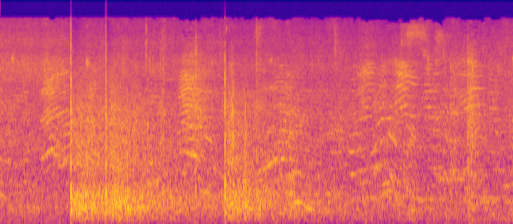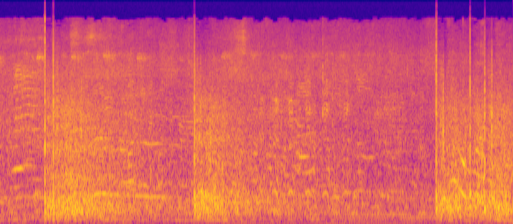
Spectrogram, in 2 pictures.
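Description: Aerial fireworks shells bursting overhead: five booms spaced one to two and a half seconds apart, each trailing off slowly.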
